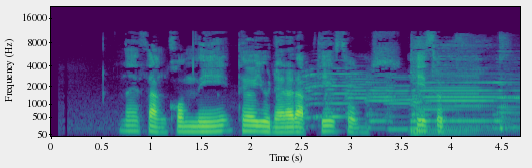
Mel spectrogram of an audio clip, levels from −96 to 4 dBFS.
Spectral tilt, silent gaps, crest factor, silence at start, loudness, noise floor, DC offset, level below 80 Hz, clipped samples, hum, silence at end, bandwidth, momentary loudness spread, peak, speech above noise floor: -5.5 dB/octave; none; 20 dB; 0.7 s; -22 LUFS; -58 dBFS; under 0.1%; -58 dBFS; under 0.1%; none; 0 s; 11.5 kHz; 13 LU; -2 dBFS; 37 dB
